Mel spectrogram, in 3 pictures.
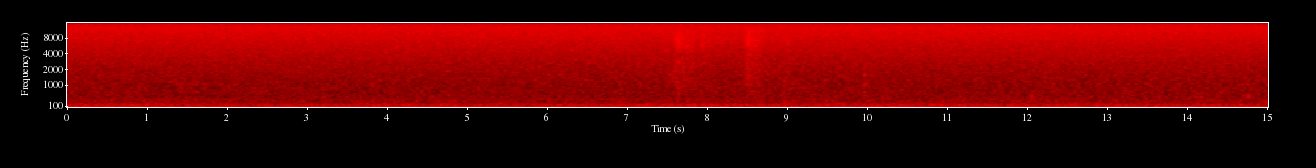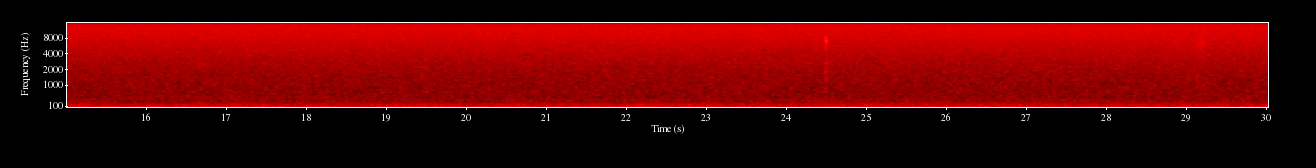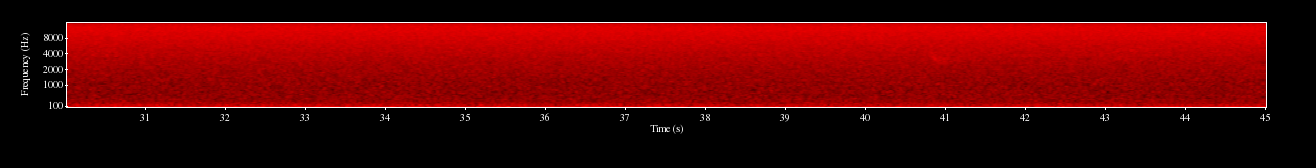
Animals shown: forest ambience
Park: Acadia National Park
